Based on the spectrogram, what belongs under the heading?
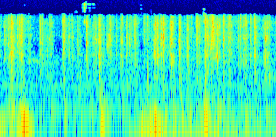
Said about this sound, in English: Typing?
